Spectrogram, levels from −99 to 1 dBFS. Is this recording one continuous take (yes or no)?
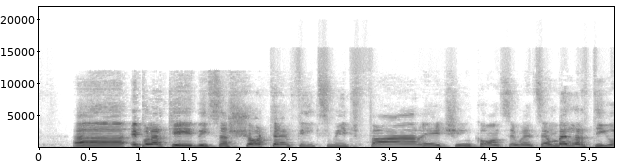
yes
